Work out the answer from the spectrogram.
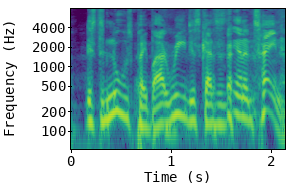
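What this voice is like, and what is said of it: Imitates another person's voice. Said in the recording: “my Denzel impression ... That was terrible.”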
